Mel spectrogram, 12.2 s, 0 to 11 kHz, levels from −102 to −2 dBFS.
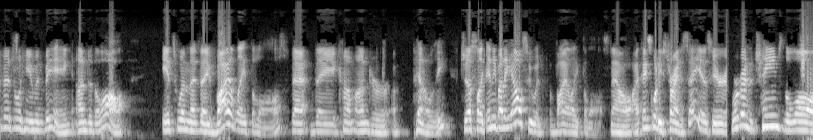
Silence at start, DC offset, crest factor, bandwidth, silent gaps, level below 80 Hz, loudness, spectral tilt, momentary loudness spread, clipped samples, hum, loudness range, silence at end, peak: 0 s; under 0.1%; 12 dB; 11 kHz; none; -50 dBFS; -13 LUFS; -7 dB/octave; 11 LU; 0.4%; none; 3 LU; 0 s; 0 dBFS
